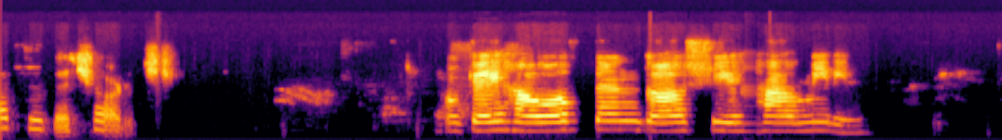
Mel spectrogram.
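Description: A woman speaks slowly and clearly over an online call.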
